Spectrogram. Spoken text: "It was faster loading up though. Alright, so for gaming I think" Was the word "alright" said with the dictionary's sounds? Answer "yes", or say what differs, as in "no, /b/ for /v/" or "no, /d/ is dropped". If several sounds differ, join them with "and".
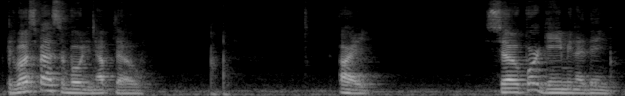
no, /l/ is dropped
